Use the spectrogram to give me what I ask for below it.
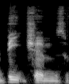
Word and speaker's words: Beauchamp: And, you know, I think we've talked before about certain family names, the Beechams, of course, it's about Beauchamp, but yes, pronounced Beecham, or the it's spelled Cholmondeley.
